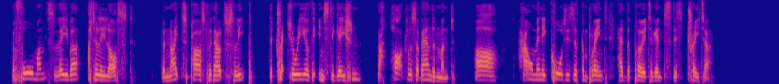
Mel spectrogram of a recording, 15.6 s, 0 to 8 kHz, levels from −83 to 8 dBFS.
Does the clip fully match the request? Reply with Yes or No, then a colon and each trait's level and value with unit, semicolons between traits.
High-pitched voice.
No: medium, 170 Hz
